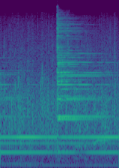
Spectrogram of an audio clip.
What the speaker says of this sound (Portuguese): No final da cerimónia soou o sino da mais antiga igreja batista, fundada por negros, em Virgínia,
